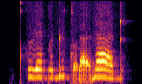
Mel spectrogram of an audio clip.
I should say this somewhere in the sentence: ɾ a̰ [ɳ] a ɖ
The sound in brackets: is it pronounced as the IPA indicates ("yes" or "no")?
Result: yes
